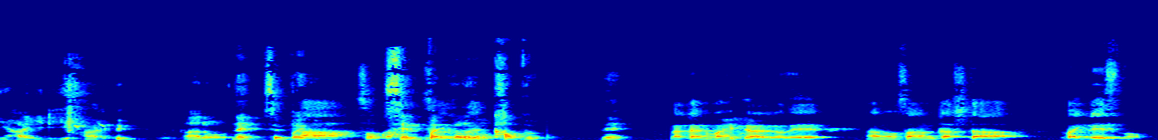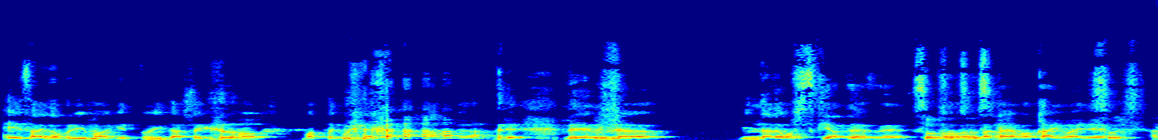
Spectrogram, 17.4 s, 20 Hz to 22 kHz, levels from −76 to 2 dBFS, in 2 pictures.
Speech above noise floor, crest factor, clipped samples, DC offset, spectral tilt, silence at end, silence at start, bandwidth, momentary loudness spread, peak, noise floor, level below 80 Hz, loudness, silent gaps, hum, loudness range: 40 dB; 20 dB; under 0.1%; under 0.1%; -4 dB/octave; 0 s; 0 s; 16 kHz; 11 LU; -2 dBFS; -62 dBFS; -42 dBFS; -22 LUFS; none; none; 3 LU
